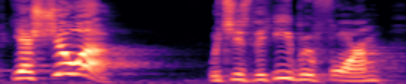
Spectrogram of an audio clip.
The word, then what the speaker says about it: Yeshua: not of great value there is no j sound in the hebrew language so joshua was actually pronounced yeshua in hebrew if you open to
